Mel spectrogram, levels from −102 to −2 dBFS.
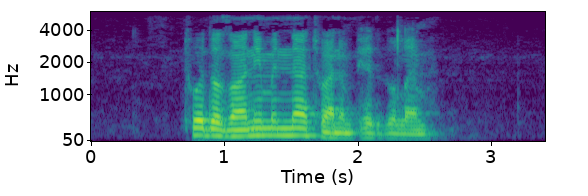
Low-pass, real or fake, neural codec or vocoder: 5.4 kHz; real; none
